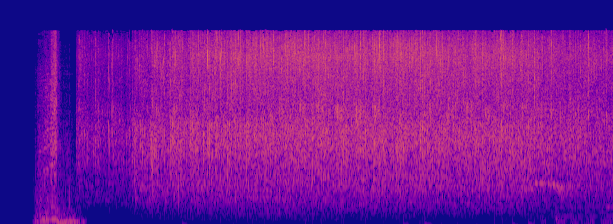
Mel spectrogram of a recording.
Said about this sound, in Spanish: Así fue la ovación que recibió el presidente de Ucrania ante el Congreso de los Estados Unidos.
